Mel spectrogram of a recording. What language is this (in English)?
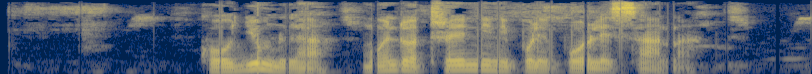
Swahili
